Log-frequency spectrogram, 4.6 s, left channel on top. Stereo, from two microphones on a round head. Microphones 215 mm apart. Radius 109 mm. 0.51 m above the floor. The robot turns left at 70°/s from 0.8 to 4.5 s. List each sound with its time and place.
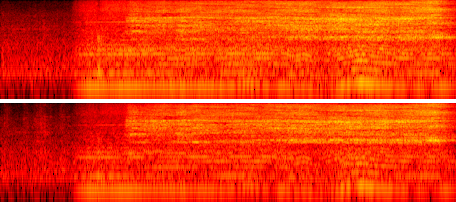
1.2 s cutlery clinking: 120° right, 2.5 m; by 4.5 s 15° left, 2.5 m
